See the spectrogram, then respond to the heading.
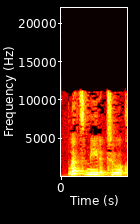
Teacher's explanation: reduce the O in the word o'clock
